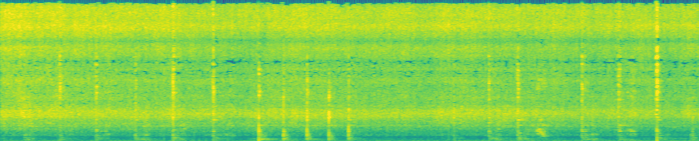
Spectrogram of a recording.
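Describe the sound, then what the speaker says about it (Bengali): Spatula stirring fried potato, onion and tomato with meat masala and chili powder in a pan, steady soft sizzle under scattered sharp scrapes and clacks, no voices. "এখন দিয়ে দিলাম মিট মশলা আর লঙ্কার গুঁড়ো দিয়ে ভালো করে নেড়ে নিচ্ছি"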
